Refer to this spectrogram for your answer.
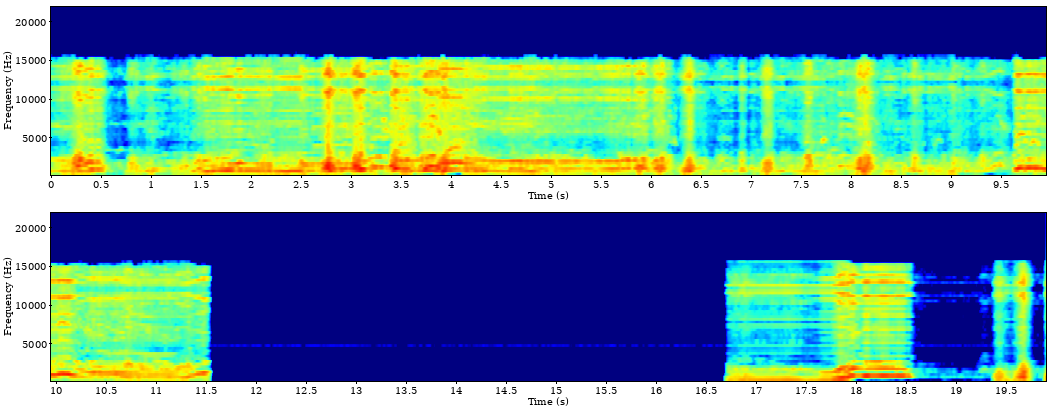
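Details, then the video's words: Coyote calling through the trees toward a backyard on a winter day: a chorus of wavering, sliding howls and yips over about eleven seconds, then silence and a short rising howl near the end. "Coyote Sounds"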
